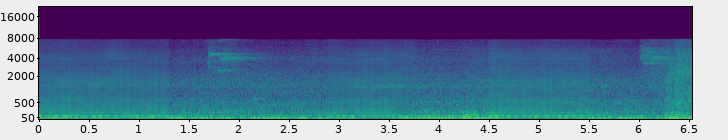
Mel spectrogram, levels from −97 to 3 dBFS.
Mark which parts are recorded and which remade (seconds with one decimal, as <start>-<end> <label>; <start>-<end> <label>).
0.0-1.3 remade; 1.3-2.9 recorded; 2.9-3.7 remade; 3.7-4.5 recorded; 4.5-5.5 remade; 5.5-6.5 recorded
